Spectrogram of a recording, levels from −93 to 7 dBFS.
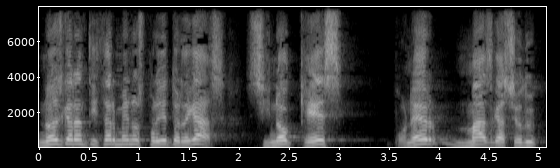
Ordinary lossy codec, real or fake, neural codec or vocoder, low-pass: none; real; none; none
